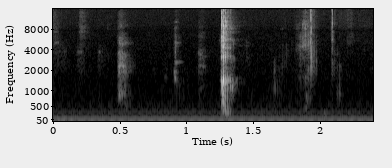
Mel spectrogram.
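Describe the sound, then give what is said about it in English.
Someone takes a swig of water: a few soft, wet mouth clicks and gulps, with one sharper, louder swallow in the middle, over a low steady hum and no talking. “Let me just get a little swig of water here.”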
